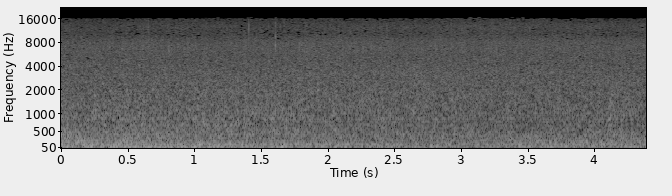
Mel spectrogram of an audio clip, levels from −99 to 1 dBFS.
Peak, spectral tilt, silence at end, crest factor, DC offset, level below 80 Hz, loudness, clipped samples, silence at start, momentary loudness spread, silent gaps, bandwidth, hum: -22 dBFS; -3 dB/octave; 0 s; 16 dB; under 0.1%; -48 dBFS; -39 LUFS; under 0.1%; 0 s; 1 LU; none; 16.5 kHz; none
